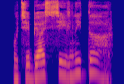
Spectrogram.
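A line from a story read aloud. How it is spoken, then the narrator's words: Breathed out. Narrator (Russian): выдохнул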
